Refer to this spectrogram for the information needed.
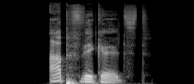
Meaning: second-person singular dependent present of abwickeln
- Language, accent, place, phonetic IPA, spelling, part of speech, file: German, Germany, Berlin, [ˈapˌvɪkl̩st], abwickelst, verb, De-abwickelst.ogg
